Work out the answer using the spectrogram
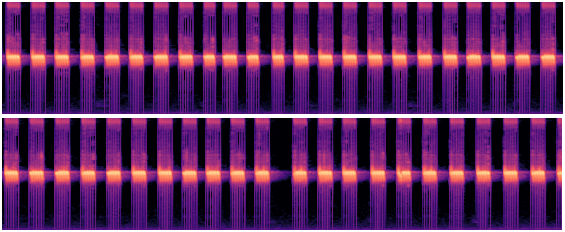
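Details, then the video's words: Rhythmic chirping of a male cricket on a summer evening, sharp high-pitched pulses repeating about four times a second with one brief pause near the end; nothing else audible. "Cricket Chirping Sound Effect"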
